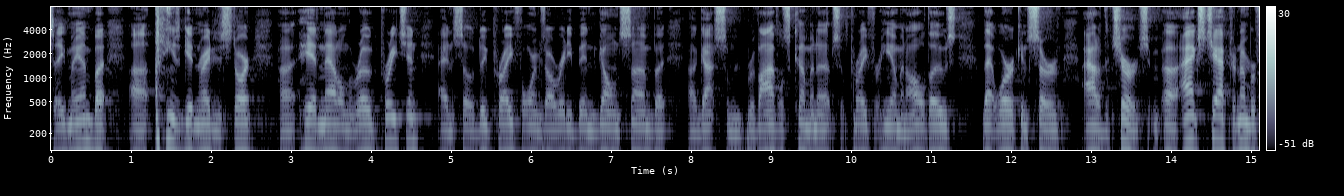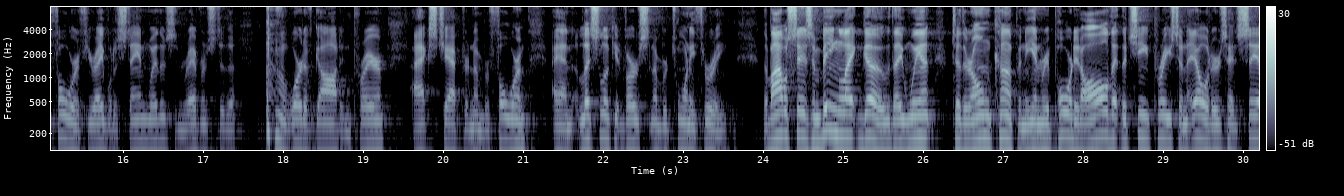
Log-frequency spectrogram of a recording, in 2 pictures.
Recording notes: A sermon preached Wednesday Evening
